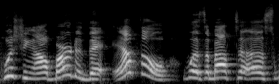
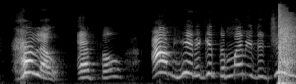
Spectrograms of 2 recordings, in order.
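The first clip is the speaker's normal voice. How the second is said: high, quick, sugary put-on voice; sing-song fake politeness at the door; mock sweet caller; 7 semitones higher, 5 dB louder than usual. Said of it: "the woman is like".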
